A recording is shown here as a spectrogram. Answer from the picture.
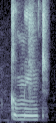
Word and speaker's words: comment: It's comment, not k but ka. A sound is there, and you have to pronounce it comment, not k. Okay. So many of the people, even these maybe into every talk and speeches and everywhere, people will call it comment, but it's comment.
